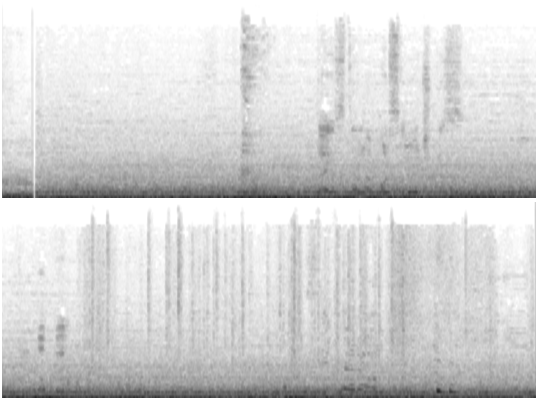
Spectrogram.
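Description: Steady low road and engine rumble inside a moving car's cabin, with a muffled, indistinct voice. Scattered small clicks and crackles, thickest in the last few seconds.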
